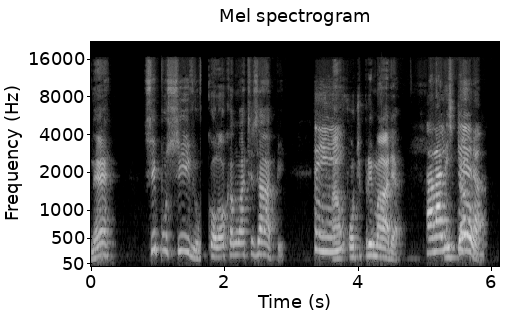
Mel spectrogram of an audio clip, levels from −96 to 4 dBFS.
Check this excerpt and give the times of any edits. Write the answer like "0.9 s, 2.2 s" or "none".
1.7 s, 3.3 s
